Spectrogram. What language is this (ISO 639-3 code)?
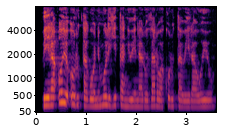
kik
